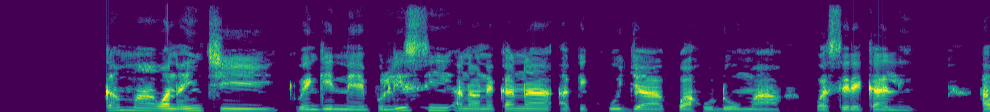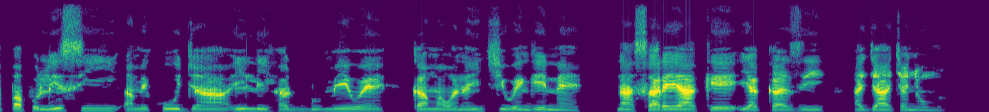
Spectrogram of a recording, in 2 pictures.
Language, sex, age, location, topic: Swahili, male, 18-24, Wajir, government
